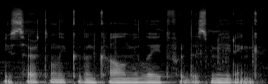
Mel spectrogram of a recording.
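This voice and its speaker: An actor playing an ancient, amused vampire prince who speaks with courtly charm in an ASMR audio drama. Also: male voice, low-pitched, monotone, moderate pace, gravelly, mellow, big-room sound, faint music behind.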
